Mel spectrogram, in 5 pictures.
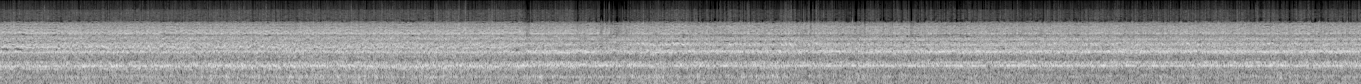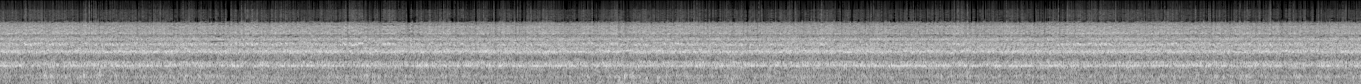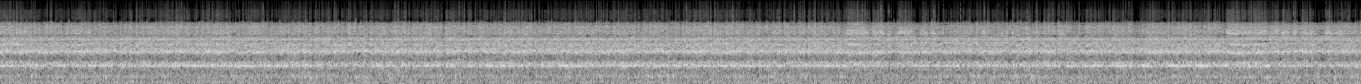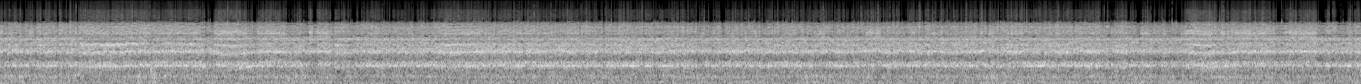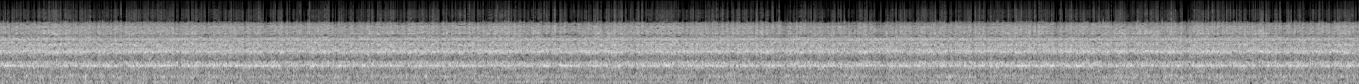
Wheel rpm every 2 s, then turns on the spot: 210, 210, 220, 230, 230, 240, 230, 230, 230, 240, 230, 230, 230, 230, 230, 230, 230, 230, 240, 230, 230, 230, 230, 230, 240, 230, 230, 230, 240, 230, 230, 230, 240, 230.
none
